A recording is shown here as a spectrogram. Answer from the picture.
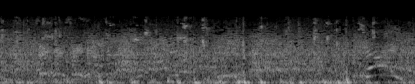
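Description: Live basketball court sound in an arena: a basketball bouncing on the hardwood floor and sneakers squeaking, over a steady crowd murmur.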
